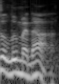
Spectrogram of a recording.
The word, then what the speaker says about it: alumina: we're good aluminum no it says alumina that's what it is alumina alumina alumina pronunciation oops no I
